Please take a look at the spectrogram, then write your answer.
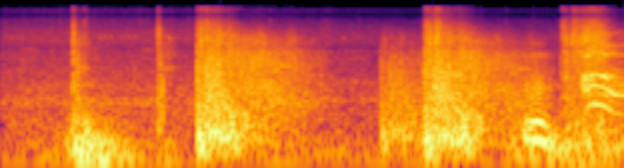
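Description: Sniper gunfire in the mobile shooter Critical Strike CS: several sharp, loud shots at irregular intervals, one after another, with brief game noises in between.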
